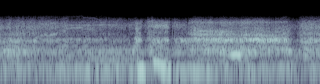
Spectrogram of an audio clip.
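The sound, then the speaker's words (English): Deep, drawn-out wheezing breath with a raspy, muffled tone, rising and swelling slightly midway before settling back into a steady rasp. “Would you mind opening your larynx a little wider, please? You see, I am using your sub-vocalizations to communicate. Now, breathe deeply.”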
